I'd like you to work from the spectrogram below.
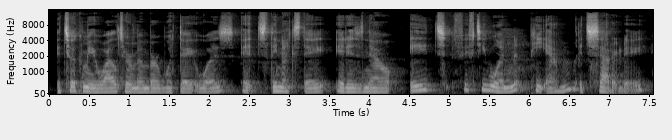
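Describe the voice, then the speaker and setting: A woman's voice: low-pitched, darkish tone, husky. A young woman recording a personal audio diary on her phone at home, talking in a rambling, hesitant way with many restarts. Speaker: podcaster.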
